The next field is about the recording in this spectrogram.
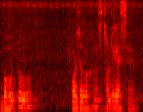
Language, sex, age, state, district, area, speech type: Assamese, male, 30-45, Assam, Nagaon, rural, spontaneous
